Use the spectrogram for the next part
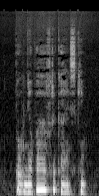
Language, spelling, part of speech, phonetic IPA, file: Polish, południowoafrykański, adjective, [ˌpɔwudʲˈɲɔvɔˌafrɨˈkãj̃sʲci], LL-Q809 (pol)-południowoafrykański.wav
